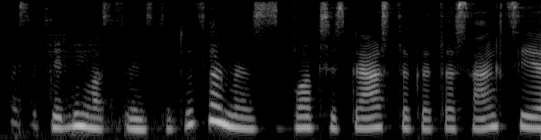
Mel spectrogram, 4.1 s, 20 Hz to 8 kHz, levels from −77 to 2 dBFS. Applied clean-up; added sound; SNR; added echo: neural mask model DeepFilterNet 3.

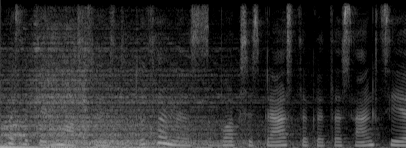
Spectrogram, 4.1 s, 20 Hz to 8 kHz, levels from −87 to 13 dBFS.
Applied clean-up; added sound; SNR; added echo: none; Engine / Vehicle; -2 dB; none.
